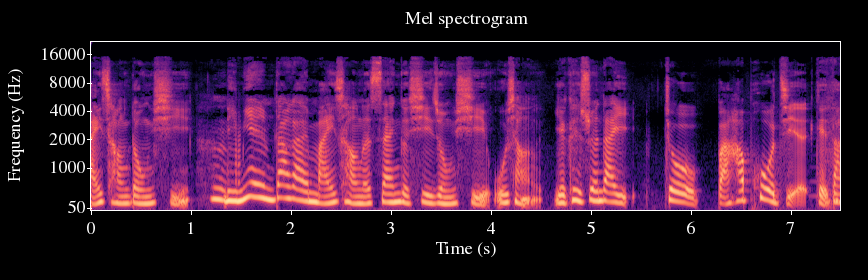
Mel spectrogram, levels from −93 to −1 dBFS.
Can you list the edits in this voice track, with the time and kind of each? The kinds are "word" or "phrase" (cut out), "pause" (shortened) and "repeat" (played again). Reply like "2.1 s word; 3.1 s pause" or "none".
none

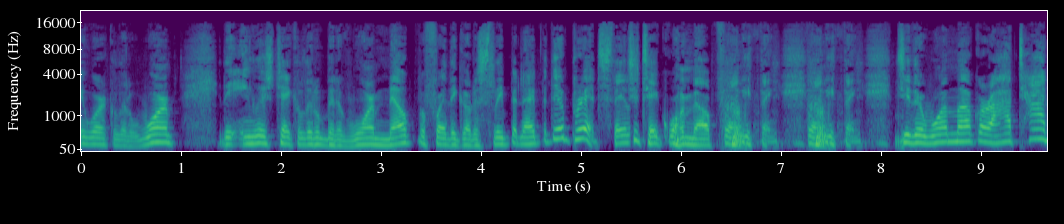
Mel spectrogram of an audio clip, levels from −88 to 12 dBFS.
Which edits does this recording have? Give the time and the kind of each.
5.5 s word; 7.2 s repeat

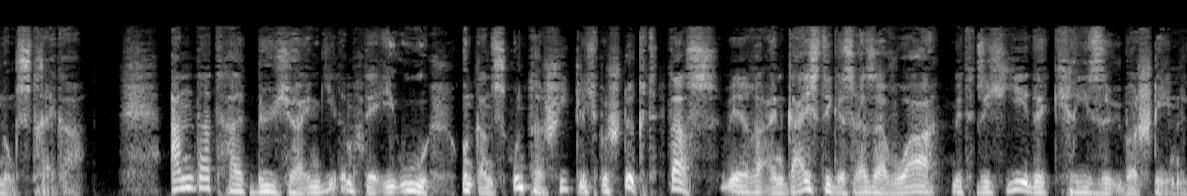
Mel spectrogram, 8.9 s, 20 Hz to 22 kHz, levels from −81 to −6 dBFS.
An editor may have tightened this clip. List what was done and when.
1.9 s word; 2.7 s word; 3.6 s word; 5.0 s pause; 7.3 s word

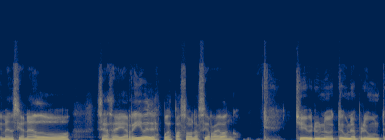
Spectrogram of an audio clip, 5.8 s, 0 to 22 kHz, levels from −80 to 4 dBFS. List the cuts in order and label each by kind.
none

